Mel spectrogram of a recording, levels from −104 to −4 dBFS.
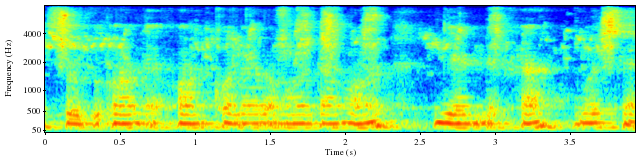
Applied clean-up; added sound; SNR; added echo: none; Chirp, tweet; 10 dB; reverberation time 0.7 s.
